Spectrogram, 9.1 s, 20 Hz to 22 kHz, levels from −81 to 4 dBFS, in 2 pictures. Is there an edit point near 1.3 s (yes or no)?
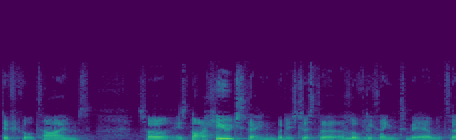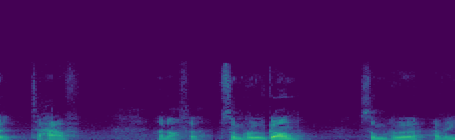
yes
